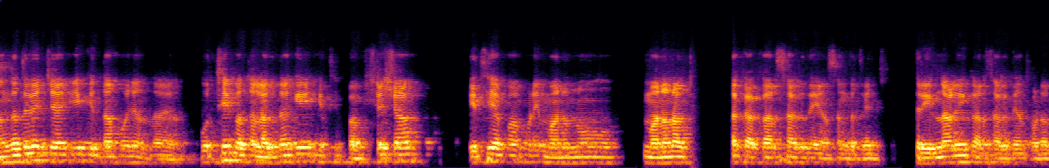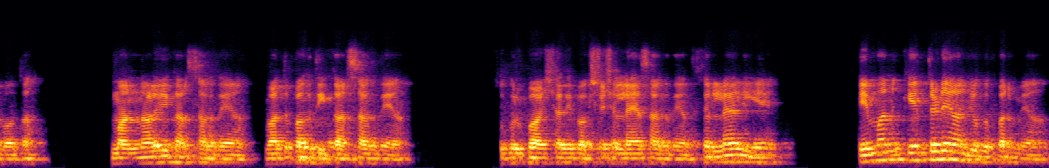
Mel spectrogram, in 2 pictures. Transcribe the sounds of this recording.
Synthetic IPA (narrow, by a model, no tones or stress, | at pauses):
səŋɡət̪ʋɪt͡ʃːʔeːkɪd̪ːaːɦoːd͡ʒãːnd̪aːja̰ːʊt̪ʰːeːpət̪ə̃ːləɡd̪aːkɪɪt̪ʰːeːpəkʃaːʃaː | ɪt̪ʰːeːaːpãːəpɳeːmənːũː | mənãːnaːl | ʈ̪əkːaːkəɾsəkd̪eːãːsəŋɡət̪ʋɪt͡ʃ | səɾiːɾnaːlʋiːkəɾsəkd̪eːãːt̪ʰoːɽaːbɔːt̪aː | mənːaːlʋiːkəɾsəkd̪eːãːʋəd̪pəɡt̪iːkəɾsəkd̪eːãː | sʊkɾpaːʃaːd̪iːpəkʃaːʃaːlɛːsəkd̪eːãːt̪ːpʰɪɾlɛːliːeː | eːmənkɪt̪ɽeːãːd͡ʒʊɡpəɾmjãː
